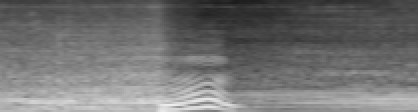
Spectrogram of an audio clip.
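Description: A young man hums with pleasure.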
